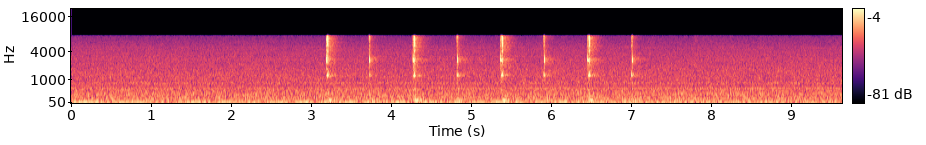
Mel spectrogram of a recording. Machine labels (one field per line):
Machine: valve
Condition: normal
